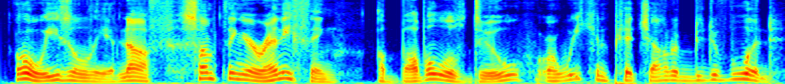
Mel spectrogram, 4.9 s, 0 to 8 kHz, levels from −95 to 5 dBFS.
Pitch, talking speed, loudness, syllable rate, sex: 140 Hz, 210 wpm, -17 LUFS, 5.9 syllables/s, male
